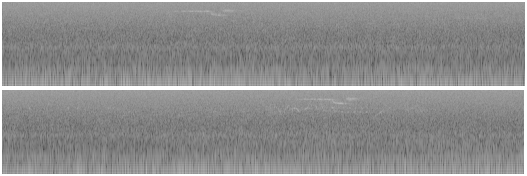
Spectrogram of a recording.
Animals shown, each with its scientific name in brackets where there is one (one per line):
Purple Finch (Haemorhous purpureus)
Black-throated Green Warbler (Setophaga virens)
